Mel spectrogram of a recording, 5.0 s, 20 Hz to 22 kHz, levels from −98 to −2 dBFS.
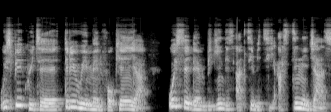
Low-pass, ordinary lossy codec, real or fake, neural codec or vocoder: none; none; real; none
